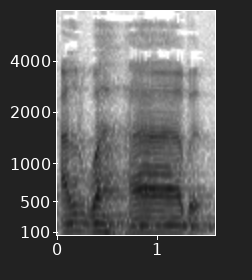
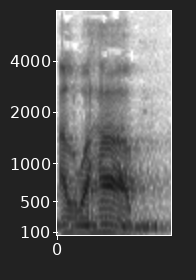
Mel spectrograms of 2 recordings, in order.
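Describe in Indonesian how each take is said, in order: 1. Bunyi h-nya ganda dan ditahan. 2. Bunyi h-nya tunggal dan pendek. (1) "Haknya itu di tasdid"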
